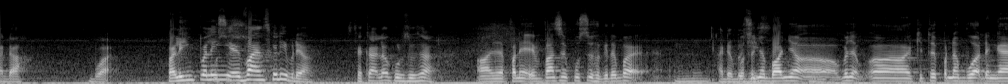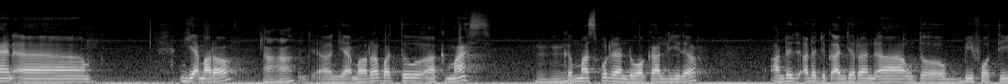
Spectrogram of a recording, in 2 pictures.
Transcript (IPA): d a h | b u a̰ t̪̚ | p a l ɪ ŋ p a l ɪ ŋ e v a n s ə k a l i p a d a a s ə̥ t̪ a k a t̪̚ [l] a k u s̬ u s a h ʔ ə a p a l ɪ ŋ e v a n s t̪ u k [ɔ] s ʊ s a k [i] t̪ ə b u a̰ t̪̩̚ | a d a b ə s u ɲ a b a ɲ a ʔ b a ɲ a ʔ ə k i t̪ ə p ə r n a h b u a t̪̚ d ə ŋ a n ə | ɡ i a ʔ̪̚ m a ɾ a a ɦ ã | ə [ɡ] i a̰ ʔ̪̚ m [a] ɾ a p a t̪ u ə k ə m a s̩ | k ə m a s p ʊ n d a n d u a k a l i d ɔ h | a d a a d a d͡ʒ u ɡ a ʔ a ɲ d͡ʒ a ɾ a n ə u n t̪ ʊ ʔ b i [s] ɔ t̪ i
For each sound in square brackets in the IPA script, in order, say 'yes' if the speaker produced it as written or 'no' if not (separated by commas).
yes, no, yes, yes, yes, no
